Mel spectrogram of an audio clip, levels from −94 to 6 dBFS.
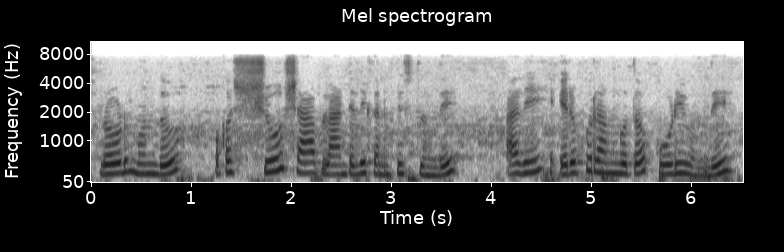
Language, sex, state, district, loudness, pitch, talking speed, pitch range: Telugu, female, Telangana, Mahabubabad, -13 LUFS, 240 Hz, 110 wpm, 225-265 Hz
